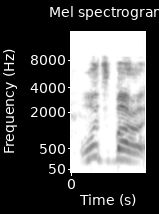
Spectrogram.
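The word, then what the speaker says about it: Wurtsboro: at because I'm terrible I've been trying to pronounce the name what's what's borough New York W what's borough Woodsboro it's W you are TSB o ro Woodsboro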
